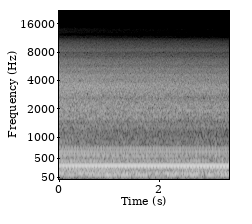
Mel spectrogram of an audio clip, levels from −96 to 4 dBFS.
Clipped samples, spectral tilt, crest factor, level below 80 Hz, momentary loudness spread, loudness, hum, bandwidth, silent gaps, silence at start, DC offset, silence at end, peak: under 0.1%; -5.5 dB/octave; 10 dB; -40 dBFS; 1 LU; -15 LUFS; none; 10.5 kHz; none; 0 s; under 0.1%; 0 s; -6 dBFS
